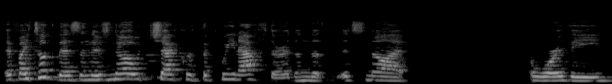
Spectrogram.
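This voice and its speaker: A woman's voice: medium pitch, fairly even intonation, measured pace, a bit bright. Chatty woman streamer, slightly distant mic. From former USSR. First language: Russian. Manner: chatty, self-interrupting, laughs often. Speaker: chess streamer. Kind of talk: casual thinking aloud while solving chess puzzles. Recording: slightly distant, muffled mic with faint music. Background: faint music.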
